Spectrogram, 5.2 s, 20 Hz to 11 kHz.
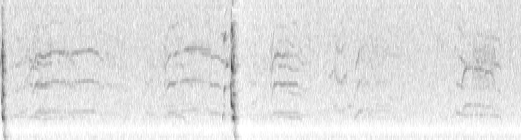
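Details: Peregrine falcons at a nest in Heidelberg during feeding, 7 April 2020, early afternoon: a series of thin, harmonic, whistled squeals, each slightly drawn out and bending, repeated irregularly, with a sharp click midway and a steady background hiss.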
